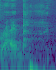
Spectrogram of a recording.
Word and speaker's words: Reib: uh just search for reeb that's r-e-i-b i know i pronounce it wrong if you're german but that's how we pronounce it here i'm sorry um and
